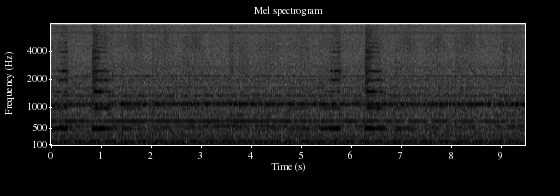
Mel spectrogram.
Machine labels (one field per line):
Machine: slide rail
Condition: normal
